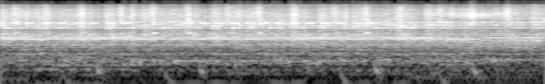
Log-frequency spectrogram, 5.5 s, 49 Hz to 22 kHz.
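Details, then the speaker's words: Skywalker V1 unit under inspection, drum and bulb working, cooling fan on: harsh hissy rushing with rough flutter over a steady whine; very unhappy noisy fan, cause not yet found. "Fan's working. Kind of. That's a very unhappy fan. Let's find out what's wrong with that fan."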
